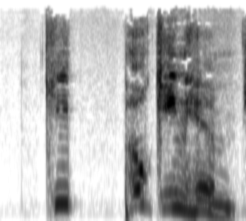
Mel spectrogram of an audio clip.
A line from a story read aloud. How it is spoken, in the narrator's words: Schmidt yelled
